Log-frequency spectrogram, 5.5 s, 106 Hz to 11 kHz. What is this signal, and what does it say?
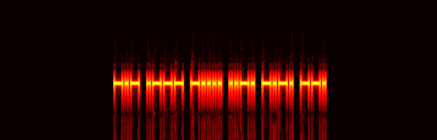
Morse code, heard as a keyed tone, about 34 wpm, 700 Hz. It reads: KJ6FCG
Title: USA Call Signs - 6 Characters - Repeated 3x - 35wpm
